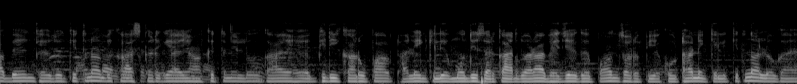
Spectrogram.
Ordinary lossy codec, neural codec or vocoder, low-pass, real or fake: none; none; 7.2 kHz; real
